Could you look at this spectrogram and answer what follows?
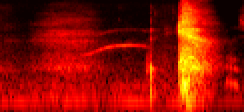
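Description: A brief rising intake of breath, then one loud explosive sneeze: a single ordinary sneeze.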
